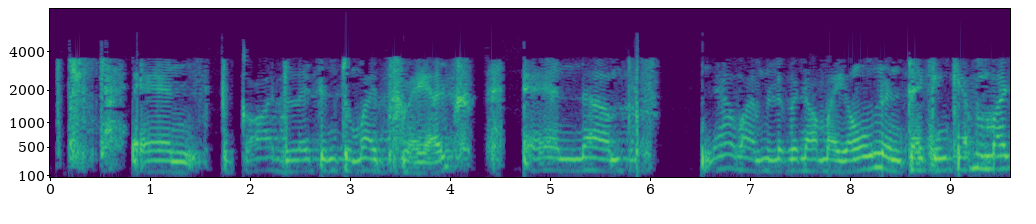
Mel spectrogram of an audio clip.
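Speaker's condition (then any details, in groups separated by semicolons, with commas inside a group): Cerebral palsy; present from birth, diagnosed at 6 months, lump at back of head found by mother, could not lie on back, predicted never to walk; walks, has walked New York City marathon 8 times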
